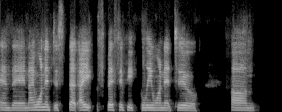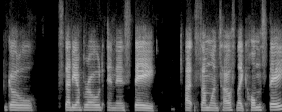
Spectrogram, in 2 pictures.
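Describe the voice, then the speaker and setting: Over a quiet background, a woman with an American accent talks at a very slow pace in a fairly low, monotone, flat voice, the sound dry and close with no echo. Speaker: immigration documents officer. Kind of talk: interview. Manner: halting.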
